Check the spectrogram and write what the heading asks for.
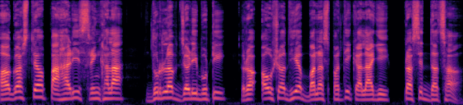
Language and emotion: Nepali, neutral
